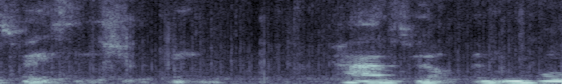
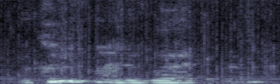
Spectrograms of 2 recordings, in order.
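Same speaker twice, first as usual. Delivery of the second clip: ordinary delivery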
